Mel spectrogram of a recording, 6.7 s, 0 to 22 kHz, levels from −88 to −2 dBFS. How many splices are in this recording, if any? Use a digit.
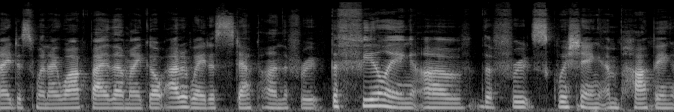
2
